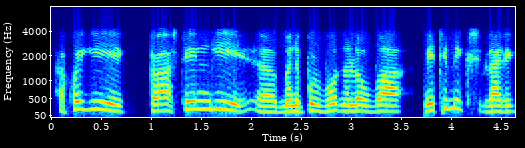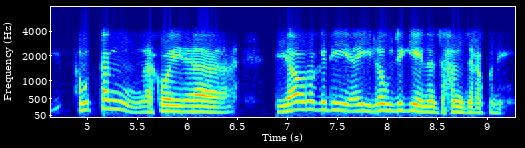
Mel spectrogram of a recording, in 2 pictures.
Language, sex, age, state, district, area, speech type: Manipuri, male, 60+, Manipur, Chandel, rural, conversation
